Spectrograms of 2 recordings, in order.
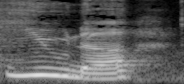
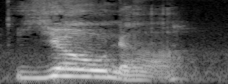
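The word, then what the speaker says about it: Yonah: No, not like Yuna. Yona. It's spelled like Juna. – But no, it's spelled like Jonah. – Okay. – But with a Y. So it's Younah.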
